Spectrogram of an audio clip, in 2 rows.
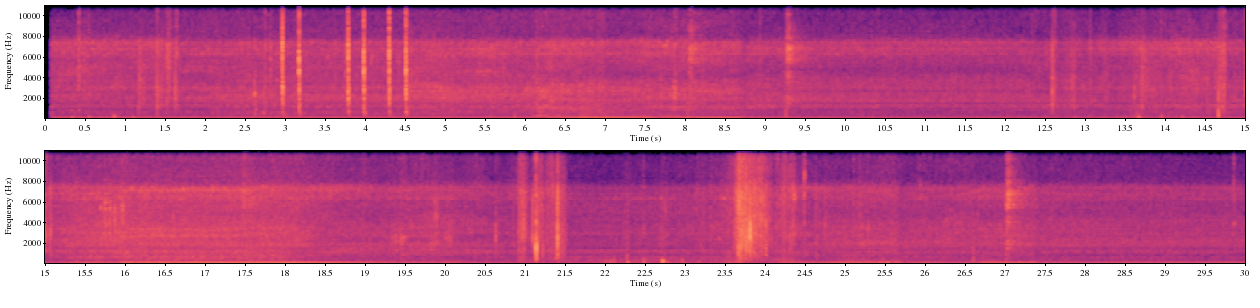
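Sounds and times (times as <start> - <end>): car driving drone: 0.1 - 30.0
sharp clicks: 2.5 - 4.9.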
